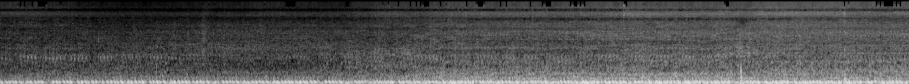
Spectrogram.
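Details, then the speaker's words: 2010 Audi A5 quattro manual with a 2015 CPM 2.0T swapped in, 144,045 miles, first start after reassembly and before warm-up: loud, low idle with an uneven lumpy beat about three pulses a second; misfiring at idle. "you can hear the engine definitely running with a misfire"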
